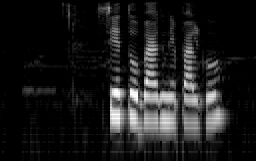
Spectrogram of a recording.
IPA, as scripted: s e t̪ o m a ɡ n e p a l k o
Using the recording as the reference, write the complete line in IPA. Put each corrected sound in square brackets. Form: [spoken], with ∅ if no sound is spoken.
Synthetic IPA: s e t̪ o [b] a ɡ n e p a l k o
